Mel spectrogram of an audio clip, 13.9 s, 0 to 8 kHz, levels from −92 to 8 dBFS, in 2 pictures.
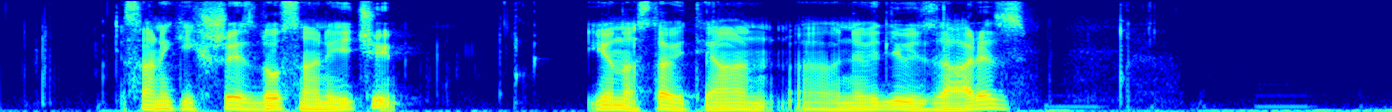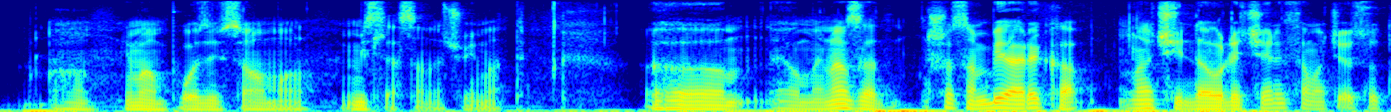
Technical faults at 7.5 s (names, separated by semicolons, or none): none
